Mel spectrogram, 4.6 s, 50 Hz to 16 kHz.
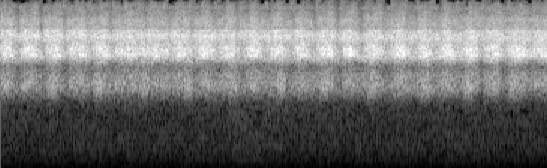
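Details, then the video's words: Steady shrill cicada drone, a bright hissing buzz that swells and fades in regular pulses roughly every 0.4 seconds, uninterrupted throughout. "Scintillating Cicadas 1 hour White Noise"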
